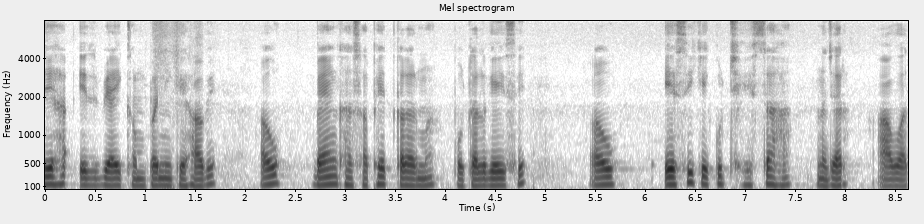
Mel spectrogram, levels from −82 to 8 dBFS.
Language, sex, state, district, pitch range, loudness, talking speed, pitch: Chhattisgarhi, male, Chhattisgarh, Raigarh, 120-140 Hz, -19 LUFS, 145 wpm, 125 Hz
